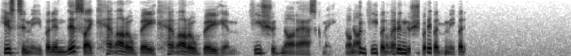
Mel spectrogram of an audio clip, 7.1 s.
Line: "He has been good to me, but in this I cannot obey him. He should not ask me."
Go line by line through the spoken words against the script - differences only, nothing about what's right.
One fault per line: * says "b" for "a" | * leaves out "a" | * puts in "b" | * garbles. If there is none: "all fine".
* leaves out "been good"
* puts in "cannot obey"
* garbles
